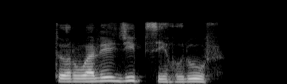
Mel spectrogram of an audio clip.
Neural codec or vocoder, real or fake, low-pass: codec, 16 kHz, 1 kbps, X-Codec, HuBERT features, trained on LibriSpeech; fake; 7.2 kHz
